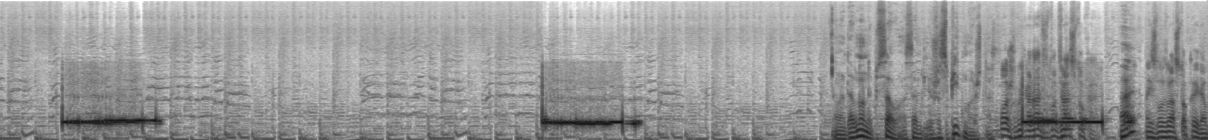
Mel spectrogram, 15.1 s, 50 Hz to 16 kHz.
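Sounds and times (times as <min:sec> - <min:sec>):
telephone ringback tone: 0:00.8 - 0:02.0, 0:06.8 - 0:08.0, 0:12.8 - 0:13.8
speech: 0:10.6 - 0:15.0.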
